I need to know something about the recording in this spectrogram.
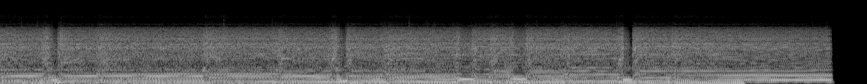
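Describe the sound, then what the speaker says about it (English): Solemn Tones Behemoth bass plugin plays with distorted rhythm guitars in an alternative rock arrangement, a dense, loud, chugging wall of sound that holds for eight seconds and then cuts off abruptly. "And here I have the Behemoth bass, also from Solemn Tones."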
